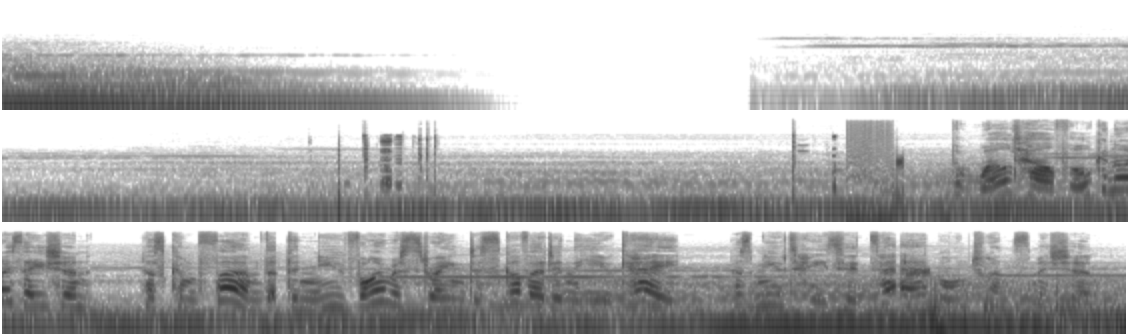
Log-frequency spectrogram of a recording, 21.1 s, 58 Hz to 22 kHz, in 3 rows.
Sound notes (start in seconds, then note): 4.0 suspenseful music; 8.2 static buzzing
